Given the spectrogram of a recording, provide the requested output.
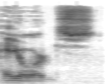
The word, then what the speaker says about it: Georg: ahead on hey org how you pronounce his name hey orgs symbol GE o RG hey org um a lot of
